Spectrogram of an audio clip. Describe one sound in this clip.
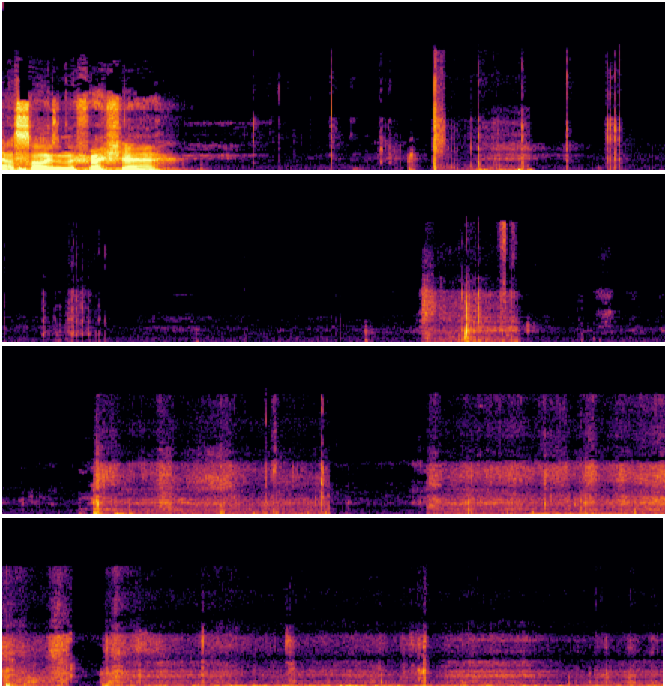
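Boots scrape and crunch on loose rock.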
